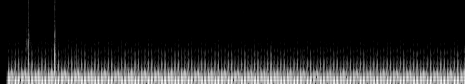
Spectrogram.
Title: Exhaust Leak Fixed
